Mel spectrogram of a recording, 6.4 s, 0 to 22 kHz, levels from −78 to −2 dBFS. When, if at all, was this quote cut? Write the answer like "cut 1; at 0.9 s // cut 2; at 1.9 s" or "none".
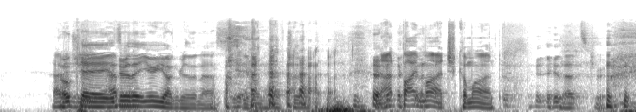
cut 1; at 1.2 s // cut 2; at 3.7 s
